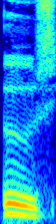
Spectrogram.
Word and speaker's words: Usos: The Uso spell their name like USO. Uso. Mm. They have a shirt out that says, when I say oos, you say oh, but they spell it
